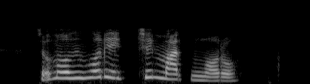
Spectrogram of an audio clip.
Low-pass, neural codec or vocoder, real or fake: 5.4 kHz; codec, 16 kHz in and 24 kHz out, 0.6 kbps, FocalCodec, streaming, 4096 codes; fake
